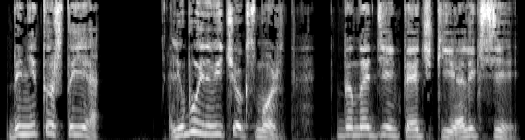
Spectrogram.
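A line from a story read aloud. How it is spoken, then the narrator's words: Sudden anguished shout. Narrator (Russian): Страдающим голосом закричал он вдруг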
